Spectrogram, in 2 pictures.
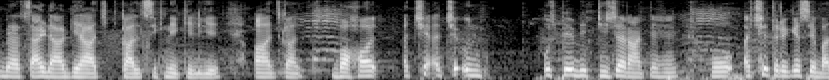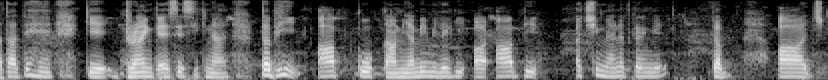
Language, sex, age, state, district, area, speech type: Urdu, male, 18-30, Bihar, Saharsa, rural, spontaneous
